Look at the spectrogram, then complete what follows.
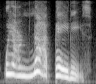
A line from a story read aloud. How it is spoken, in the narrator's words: Ramona yelled back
